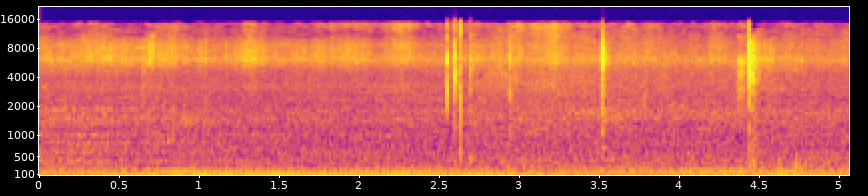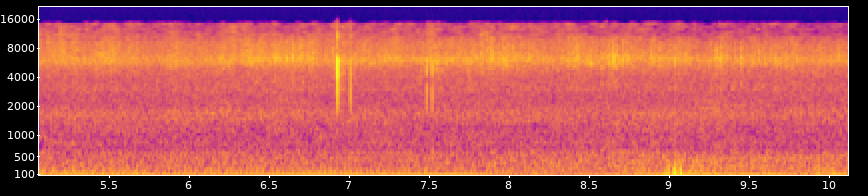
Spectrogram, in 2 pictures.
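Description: Steady low hum of an idling car engine close by, over street traffic, with a few short sharp clicks scattered through.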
